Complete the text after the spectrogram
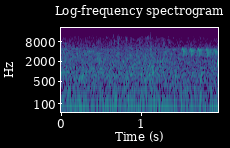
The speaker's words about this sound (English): So we're crossing Bear Creek.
